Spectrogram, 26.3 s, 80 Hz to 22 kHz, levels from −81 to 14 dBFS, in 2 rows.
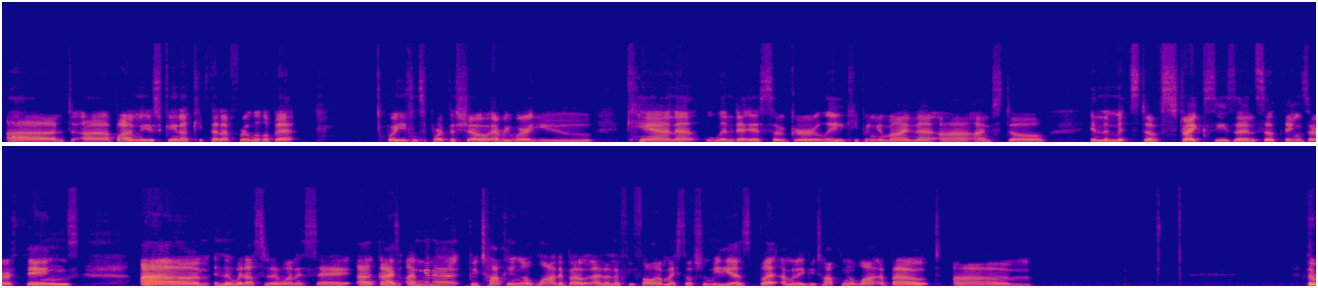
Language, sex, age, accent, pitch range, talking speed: English, female, 30-49, American, 160-210 Hz, 195 wpm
